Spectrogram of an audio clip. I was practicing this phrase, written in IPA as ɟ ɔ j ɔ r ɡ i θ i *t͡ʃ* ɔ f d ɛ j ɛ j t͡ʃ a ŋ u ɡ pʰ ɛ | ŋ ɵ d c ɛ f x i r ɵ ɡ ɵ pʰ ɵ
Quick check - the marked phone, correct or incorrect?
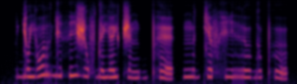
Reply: incorrect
